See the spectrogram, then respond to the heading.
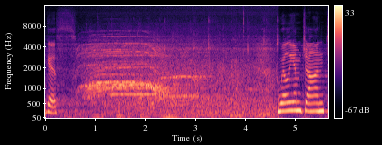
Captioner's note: audience applauding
